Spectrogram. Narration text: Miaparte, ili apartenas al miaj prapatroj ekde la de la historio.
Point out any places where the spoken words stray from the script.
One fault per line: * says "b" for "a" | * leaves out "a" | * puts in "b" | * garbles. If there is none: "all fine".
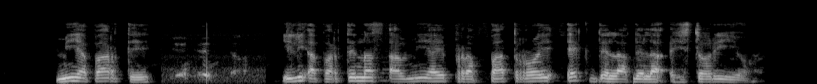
all fine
